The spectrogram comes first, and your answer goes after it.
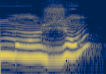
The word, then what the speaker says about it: mangeons: Nous mangeons, we add an E, so then we can pronounce nous mangeons. If we miss the E, we pronounce nous mangeons. So don't forget the E.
